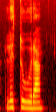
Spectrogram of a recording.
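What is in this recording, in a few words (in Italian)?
"letura", lingua sarda, fem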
